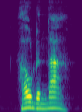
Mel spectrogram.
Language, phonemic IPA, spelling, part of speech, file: Dutch, /ˈhɑudə(n) ˈna/, houden na, verb, Nl-houden na.ogg
- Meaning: inflection of nahouden: 1. plural present indicative 2. plural present subjunctive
